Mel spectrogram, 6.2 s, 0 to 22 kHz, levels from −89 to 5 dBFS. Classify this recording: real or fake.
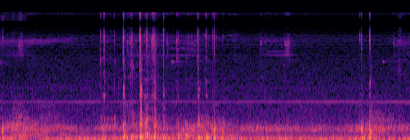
fake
